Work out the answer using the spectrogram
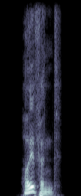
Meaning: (verb) present participle of häufen; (adjective) heaping
- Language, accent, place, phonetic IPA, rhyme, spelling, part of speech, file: German, Germany, Berlin, [ˈhɔɪ̯fn̩t], -ɔɪ̯fn̩t, häufend, verb, De-häufend.ogg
